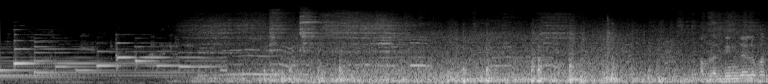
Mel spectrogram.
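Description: A steady rolling clatter of the Farakka Express on rails between Malda and Varanasi, close and loud, with rhythmic wheel clicks building up after a brief quieter opening.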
